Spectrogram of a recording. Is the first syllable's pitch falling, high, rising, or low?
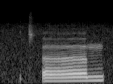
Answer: rising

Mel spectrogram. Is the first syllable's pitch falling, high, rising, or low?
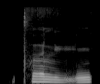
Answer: high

